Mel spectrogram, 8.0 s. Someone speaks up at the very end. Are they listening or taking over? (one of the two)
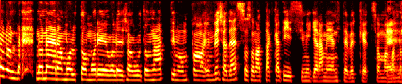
taking over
